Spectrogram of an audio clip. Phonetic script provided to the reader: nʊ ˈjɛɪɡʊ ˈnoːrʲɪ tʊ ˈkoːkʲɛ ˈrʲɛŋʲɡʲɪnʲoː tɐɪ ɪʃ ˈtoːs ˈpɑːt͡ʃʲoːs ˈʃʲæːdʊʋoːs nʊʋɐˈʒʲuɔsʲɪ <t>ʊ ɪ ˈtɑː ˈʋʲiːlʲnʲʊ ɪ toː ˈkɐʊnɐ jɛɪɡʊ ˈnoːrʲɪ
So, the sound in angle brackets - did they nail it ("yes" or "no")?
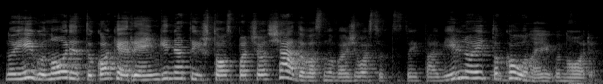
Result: yes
